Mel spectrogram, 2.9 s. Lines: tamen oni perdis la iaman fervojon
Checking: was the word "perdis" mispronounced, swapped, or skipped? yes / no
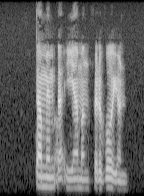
yes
